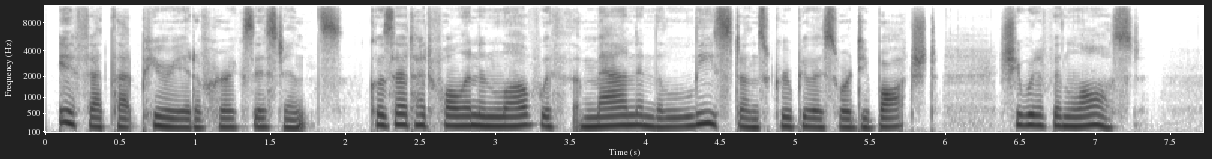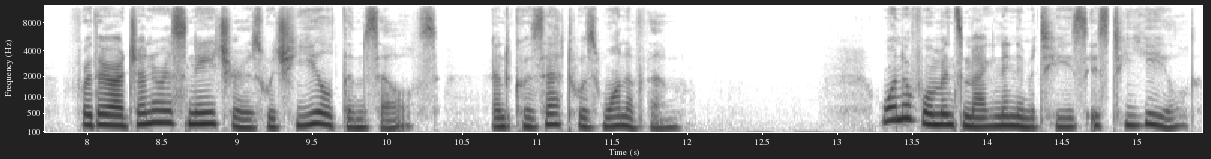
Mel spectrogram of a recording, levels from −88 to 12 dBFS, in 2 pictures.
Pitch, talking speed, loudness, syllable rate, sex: 210 Hz, 185 wpm, -17 LUFS, 6.0 syllables/s, female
